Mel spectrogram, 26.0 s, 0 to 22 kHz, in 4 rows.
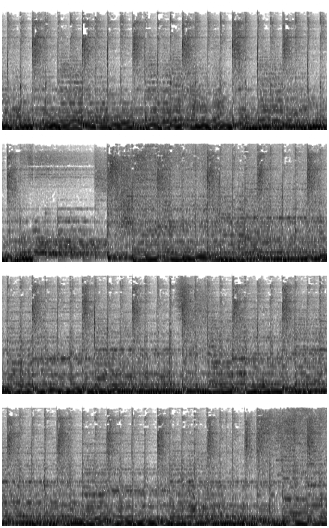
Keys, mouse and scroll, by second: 0.3 shift+Tab, 1.7 space, 2.7 alt+Tab, 2.8 alt+scroll up 1, 3.1 `, 3.6 alt+click, 3.7 alt+Tab, 4.1 alt+click, 4.4 alt+scroll up 1, 5.2-5.7 alt+scroll up 1, 5.2 v, 6.2 v, 6.2 scroll down 1, 7.3 click, 7.6 Tab, 7.7 w, 8.2 Tab, 8.5 click, 9.8 Tab, 10.2-10.9 scroll down 1, 10.9 Tab, 12.0 alt+click, 12.3 Tab, 14.5 w, 14.5-15.4 scroll down 1, 15.4 Tab, 16.0 alt+click, 16.1 alt+Tab, 16.7 alt+click, 16.9 alt+scroll down 1, 17.7 alt+scroll, 17.7 click, 17.9-18.3 scroll down 1, 18.7 alt+shift+w, 18.8-19.6 alt+scroll down 1, 19.6 scroll up 1, 20.5 alt+click, 21.0 Tab, 21.5 click, 21.9 alt+Tab, 22.4 alt+Tab, 22.6 shift+scroll, 22.8-23.2 scroll up 1, 22.8 shift+d, 23.5 Tab, 24.8-25.4 alt+scroll down 2, 25.3 shift+d, 25.5 shift+Tab.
